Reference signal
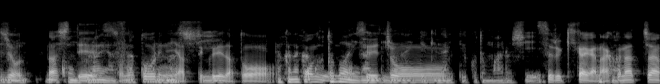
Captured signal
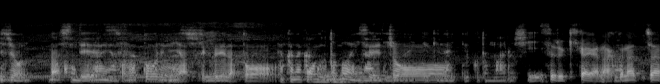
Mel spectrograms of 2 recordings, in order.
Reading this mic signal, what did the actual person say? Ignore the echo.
うんうん。

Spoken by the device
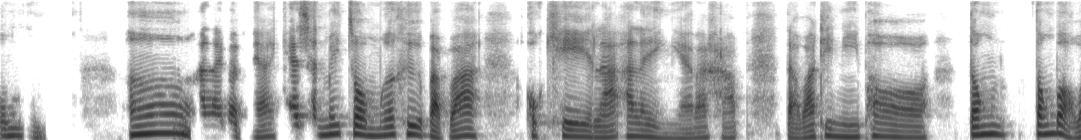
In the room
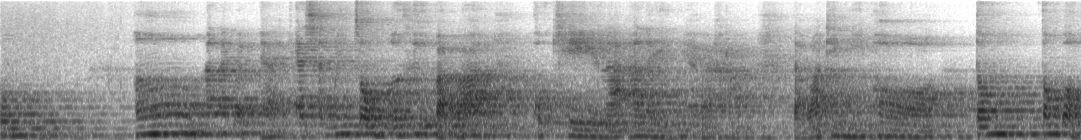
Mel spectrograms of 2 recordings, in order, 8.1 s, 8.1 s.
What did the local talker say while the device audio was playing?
none

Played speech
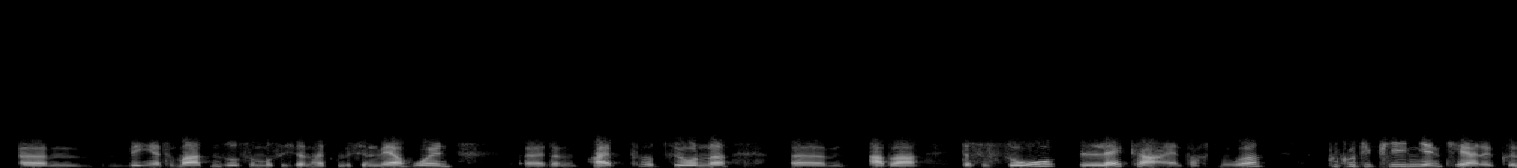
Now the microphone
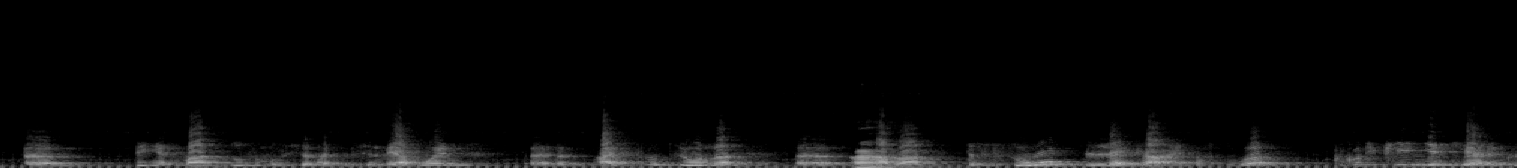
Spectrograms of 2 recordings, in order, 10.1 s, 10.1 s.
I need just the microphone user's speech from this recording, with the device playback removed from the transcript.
ah.

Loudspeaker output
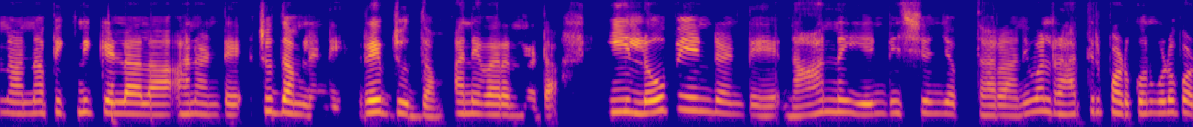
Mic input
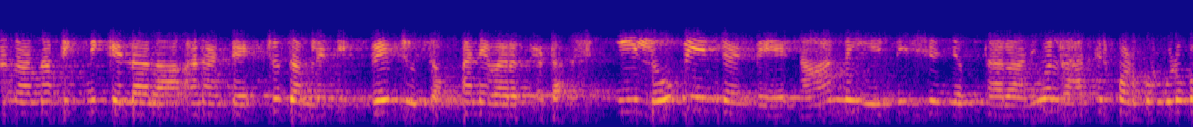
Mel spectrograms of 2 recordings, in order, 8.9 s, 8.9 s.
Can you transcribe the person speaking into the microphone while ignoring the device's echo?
none

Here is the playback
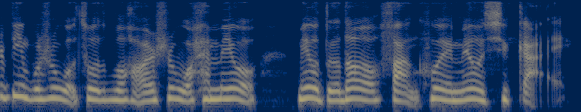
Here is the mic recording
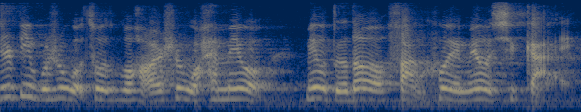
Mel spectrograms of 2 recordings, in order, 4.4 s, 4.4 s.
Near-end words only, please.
none

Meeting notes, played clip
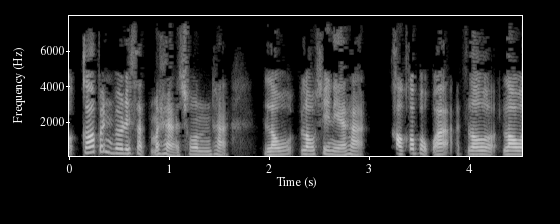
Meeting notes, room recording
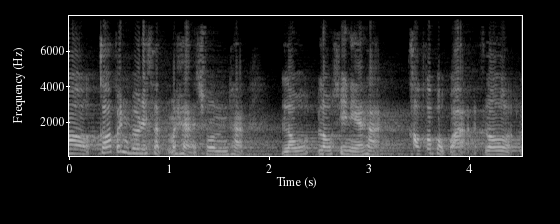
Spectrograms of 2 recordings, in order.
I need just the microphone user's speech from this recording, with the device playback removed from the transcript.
none

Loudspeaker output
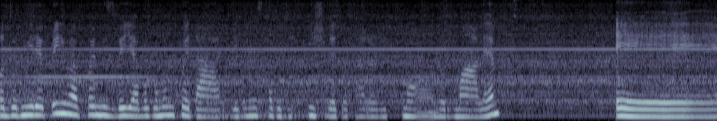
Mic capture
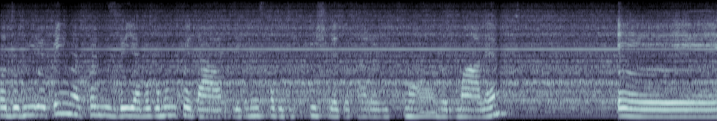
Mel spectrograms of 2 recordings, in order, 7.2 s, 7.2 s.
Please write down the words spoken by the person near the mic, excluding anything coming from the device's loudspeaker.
none

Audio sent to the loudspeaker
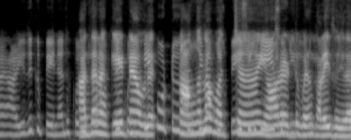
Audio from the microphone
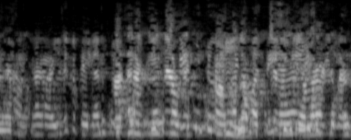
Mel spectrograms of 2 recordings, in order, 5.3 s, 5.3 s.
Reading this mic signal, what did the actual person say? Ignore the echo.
ம்.

